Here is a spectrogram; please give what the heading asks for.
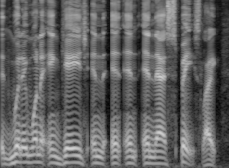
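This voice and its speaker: A man's voice: lowish voice, normal speed, darkish tone, no echo, clean studio sound. A man co-hosting a casual panel show, talking bluntly in slang with swearing and repeating himself for emphasis. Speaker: show co-host giving opinions.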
